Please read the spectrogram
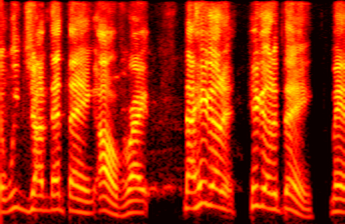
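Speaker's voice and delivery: ordinary delivery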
